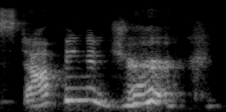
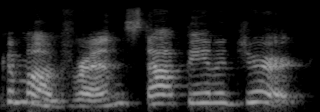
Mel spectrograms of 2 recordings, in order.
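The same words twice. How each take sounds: First: Said in the usual way. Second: A firm, higher call-out on jerk; calling a friend out. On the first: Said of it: "Marcus says". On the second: Pretend. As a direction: call him out, half-teasing but firm. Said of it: "might just call him out on it".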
